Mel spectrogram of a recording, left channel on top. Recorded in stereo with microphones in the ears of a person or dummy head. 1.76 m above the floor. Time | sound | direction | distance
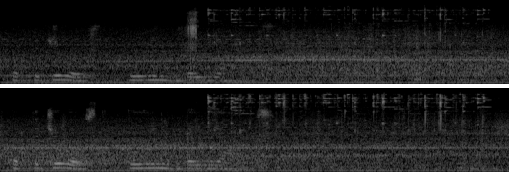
0.1 | a woman speaking | 45° right (ahead or behind) | 2.5 m
2.1 | keys jangling | 5° right (ahead or behind) | 1.0 m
